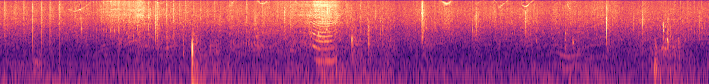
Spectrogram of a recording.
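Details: Dolphin whistling underwater: looping, frequency-sweeping whistles with a bright descending burst at mid-clip and several short upswept whistles afterward, over steady crackling clicks and water noise.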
